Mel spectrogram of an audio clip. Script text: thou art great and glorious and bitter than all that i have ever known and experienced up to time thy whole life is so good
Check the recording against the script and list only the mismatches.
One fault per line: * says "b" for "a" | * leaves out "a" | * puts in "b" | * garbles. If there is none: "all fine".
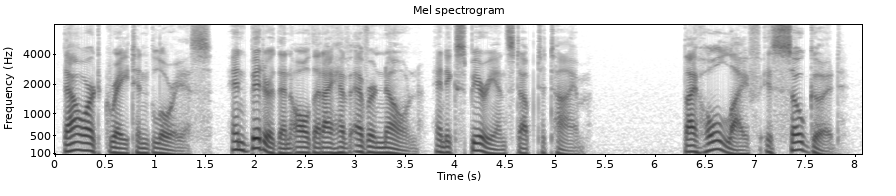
all fine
